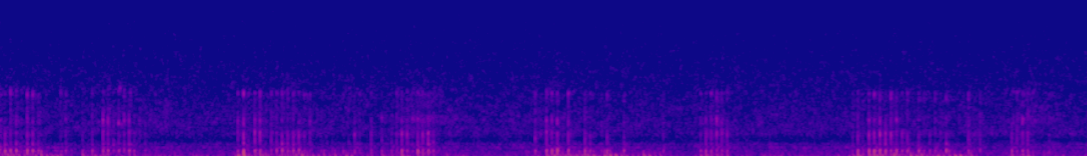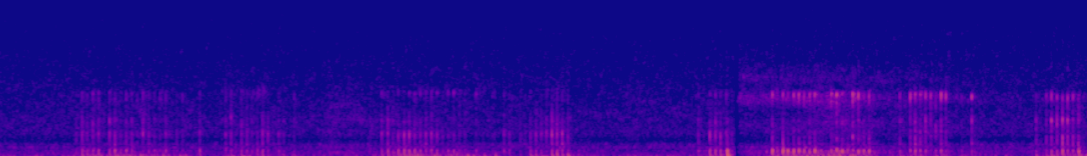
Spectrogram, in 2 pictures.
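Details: Sleeping house cat on its morning nap, loud purrs rising and falling with each breath about every one and a half seconds, a steady low rumble heading toward snoring, a brief click late on.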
